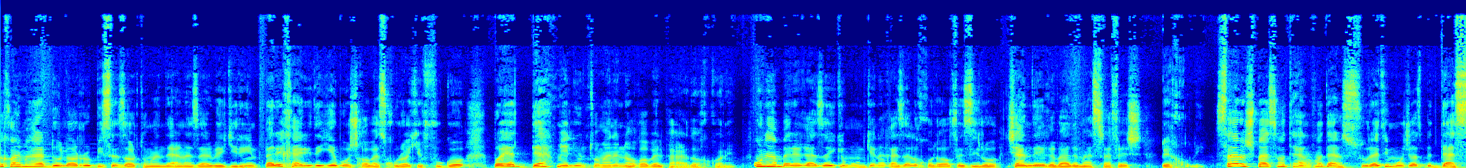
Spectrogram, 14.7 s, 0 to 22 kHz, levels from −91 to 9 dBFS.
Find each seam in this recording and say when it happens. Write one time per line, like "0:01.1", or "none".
0:12.1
